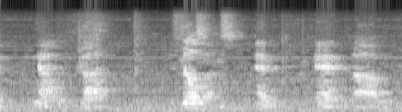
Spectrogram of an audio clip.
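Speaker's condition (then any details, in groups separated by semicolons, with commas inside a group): No condition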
